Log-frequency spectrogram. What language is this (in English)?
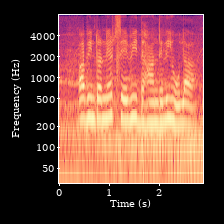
Bhojpuri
